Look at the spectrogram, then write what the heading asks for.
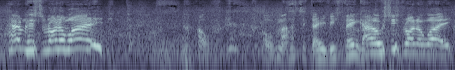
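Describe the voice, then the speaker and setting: An actor playing a heartbroken, honest young fisherman in a period radio drama, halting and deferential. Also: high voice, big pitch swings. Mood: anguished. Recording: noisy 1990s radio drama recording.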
